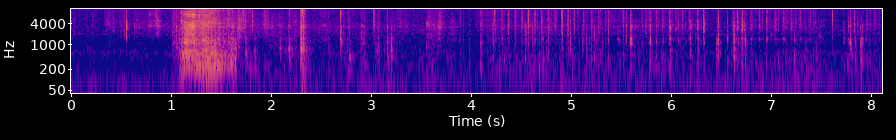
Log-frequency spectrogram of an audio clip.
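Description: Quiet handling noise from a cable and D-sub connector: a brief rustling scrape about a second in and a sharp click, then a run of small irregular clicks and scrapes as a small screwdriver turns the connector's retaining screws.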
